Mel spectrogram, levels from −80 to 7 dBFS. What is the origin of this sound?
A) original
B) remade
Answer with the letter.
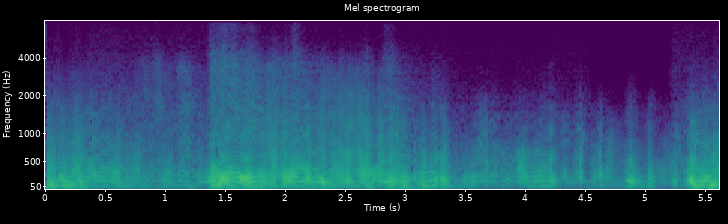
B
